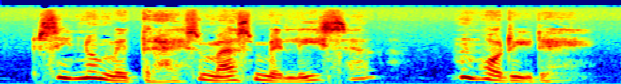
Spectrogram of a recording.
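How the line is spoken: Pleading. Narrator (Spanish): imploró

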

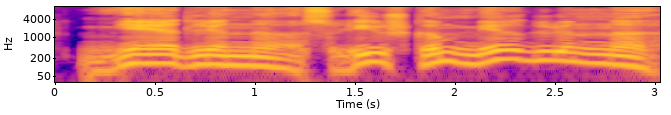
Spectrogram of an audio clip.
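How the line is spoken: Through clenched teeth. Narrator (Russian): сквозь зубы процедил Джонс

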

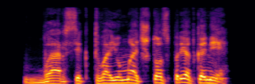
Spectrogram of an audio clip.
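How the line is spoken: Roaring. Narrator (Russian): взревел я

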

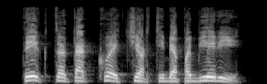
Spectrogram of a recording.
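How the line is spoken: Sharp surprised shout. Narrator (Russian): резко выкрикнул Мартин, тоже не слабо удивившись

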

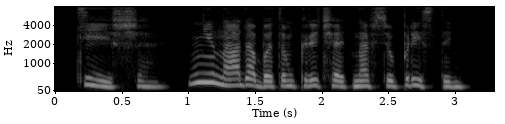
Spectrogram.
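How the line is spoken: Laughing request. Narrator (Russian): смеясь, попросила я

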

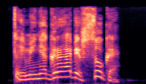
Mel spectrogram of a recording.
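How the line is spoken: Loud exclamation. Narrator (Russian): громко воскликнула Мотыга

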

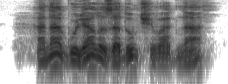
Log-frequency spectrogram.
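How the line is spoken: Quiet speech. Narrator (Russian): тихо говорил он

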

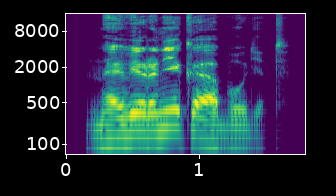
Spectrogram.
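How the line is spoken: Sarcastic. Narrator (Russian): язвительно отметил кочевник

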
